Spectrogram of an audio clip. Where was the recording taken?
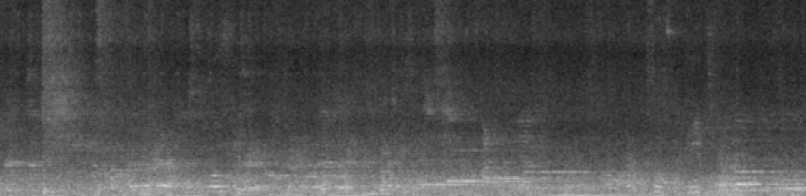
in a subway station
